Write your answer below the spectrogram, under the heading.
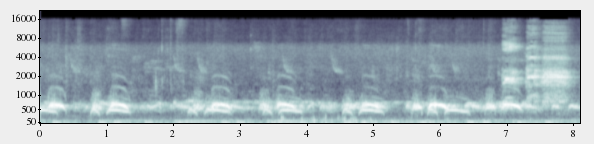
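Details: Decoy spotted dove of Thai type, recorded 10 April 2018, delivering dense rhythmic low coos with a two-note rolling pattern. A brief harsher, higher burst cuts in near the end.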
